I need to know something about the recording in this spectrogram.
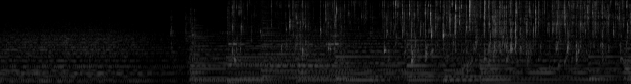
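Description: Background music with sustained notes. From about two seconds in, a kitchen tap runs, its stream splashing as it falls.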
